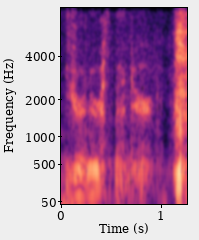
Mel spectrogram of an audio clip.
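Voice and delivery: hushed voice. As Rosek in a game, answering a call for ideas to free trapped men; hushed tone. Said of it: "in a hushed tone".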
